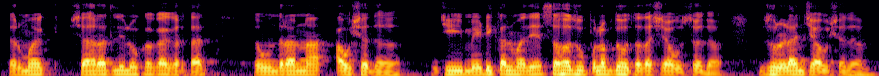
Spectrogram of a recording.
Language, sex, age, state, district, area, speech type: Marathi, male, 18-30, Maharashtra, Raigad, rural, spontaneous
